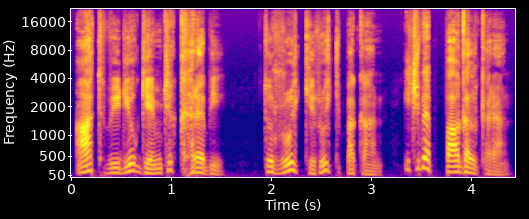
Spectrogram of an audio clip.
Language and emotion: Kashmiri, angry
